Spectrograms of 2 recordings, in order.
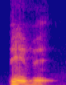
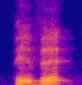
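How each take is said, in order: First: "pivot" falling, with an unreleased final T; "pivot" cut off without releasing the T; stop T. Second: "pivot" rising, with a released final T; "pivot" ending on an audible T release; true T. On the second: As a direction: let the T pop at the end of "pivot". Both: Shown as a demonstration. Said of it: "stop T and a true T".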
